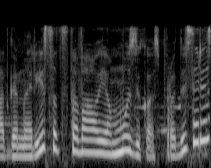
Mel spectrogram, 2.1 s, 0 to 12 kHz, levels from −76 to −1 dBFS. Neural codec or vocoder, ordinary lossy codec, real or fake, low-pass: none; MP3, 48 kbps; real; 7.2 kHz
